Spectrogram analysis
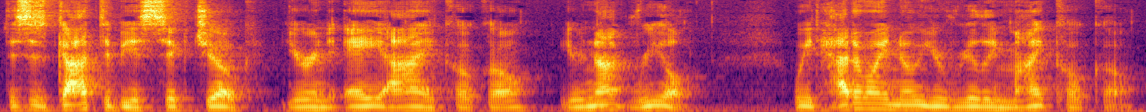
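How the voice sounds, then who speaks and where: A man's voice: sits low, lively intonation, normal speed. A man voicing a stubborn, indignant woman of very great age, blunt and scolding, in a storybook reading. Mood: disbelieving. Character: feisty, stubborn 126-year-old woman, indignant and blunt.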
